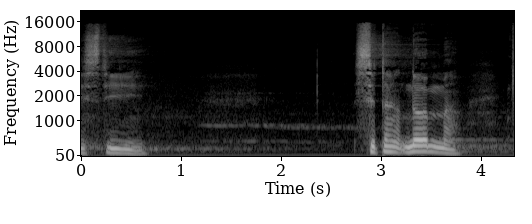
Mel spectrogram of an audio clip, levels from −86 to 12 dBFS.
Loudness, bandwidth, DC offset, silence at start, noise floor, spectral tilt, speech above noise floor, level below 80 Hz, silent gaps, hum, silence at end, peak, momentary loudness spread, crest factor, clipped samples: -26 LUFS; 15.5 kHz; under 0.1%; 0 s; -60 dBFS; -5 dB/octave; 34 dB; -64 dBFS; none; none; 0.5 s; -10 dBFS; 19 LU; 20 dB; under 0.1%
